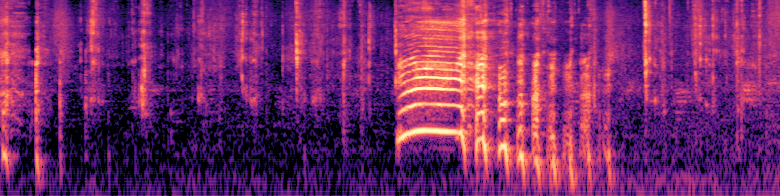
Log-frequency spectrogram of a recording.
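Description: A person chewing and biting into crispy fried chicken close to the microphone, with small crunches and mouth clicks. About four seconds in, a loud wordless high vocal note breaks in and trails away over the next second or two.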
